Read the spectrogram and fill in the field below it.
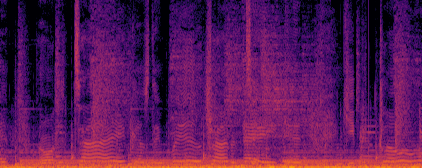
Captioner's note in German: Nervös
